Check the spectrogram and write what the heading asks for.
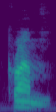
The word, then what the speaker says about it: crumb: logically so a silent silent B when there is M before the B so we don't say p climb crumb lamb thumb Dum Plum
